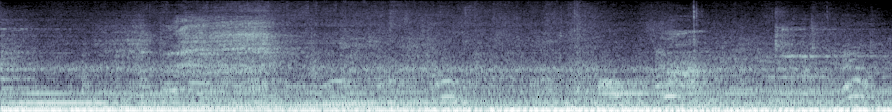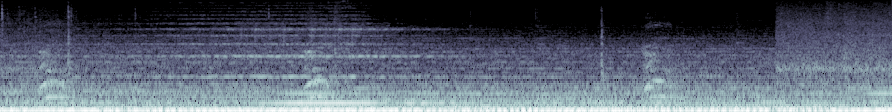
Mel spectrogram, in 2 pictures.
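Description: A dog barks repeatedly in short yips against a constant low rumble of background noise, with faint voices now and then.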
